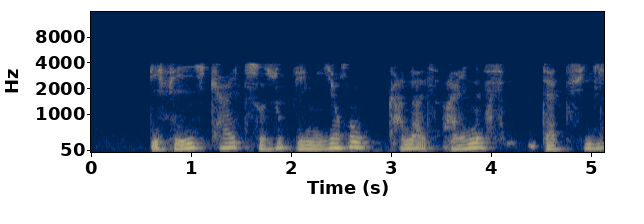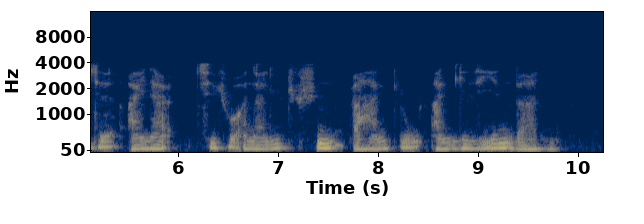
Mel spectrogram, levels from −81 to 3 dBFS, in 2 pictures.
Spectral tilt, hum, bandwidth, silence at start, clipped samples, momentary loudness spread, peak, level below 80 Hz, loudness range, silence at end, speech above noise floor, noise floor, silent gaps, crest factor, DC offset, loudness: -12 dB/octave; none; 4.1 kHz; 0.6 s; under 0.1%; 9 LU; -10 dBFS; -38 dBFS; 3 LU; 0.45 s; 45 dB; -71 dBFS; none; 16 dB; under 0.1%; -28 LUFS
